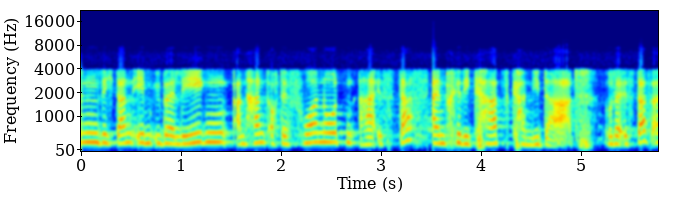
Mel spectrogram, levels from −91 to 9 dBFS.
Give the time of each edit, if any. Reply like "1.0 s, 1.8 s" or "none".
none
